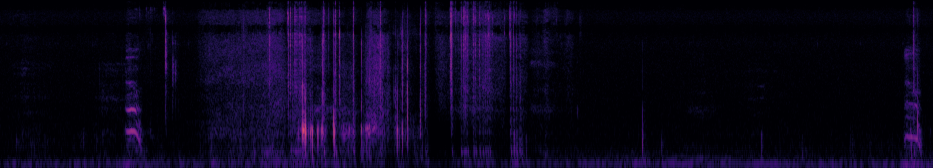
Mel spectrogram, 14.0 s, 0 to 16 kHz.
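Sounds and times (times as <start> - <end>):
sharp clicks taps and scratching: 4.3 - 7.9.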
